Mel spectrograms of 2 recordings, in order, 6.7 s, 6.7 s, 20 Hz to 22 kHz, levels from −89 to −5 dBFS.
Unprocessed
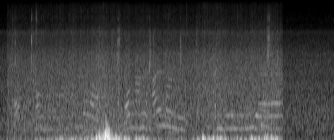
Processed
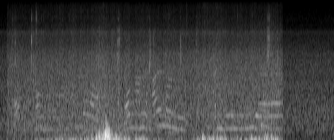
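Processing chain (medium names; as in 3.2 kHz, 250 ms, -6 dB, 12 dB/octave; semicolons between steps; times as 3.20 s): peaking EQ 76 Hz -10 dB 0.97 oct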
